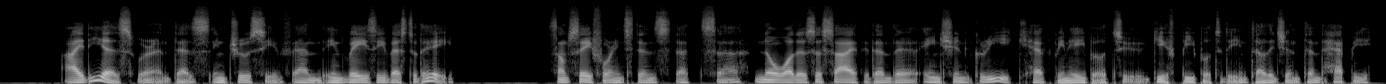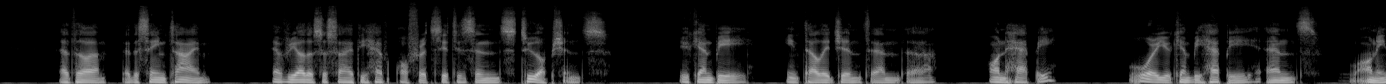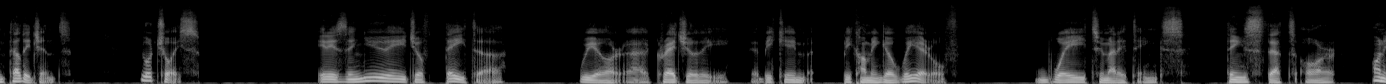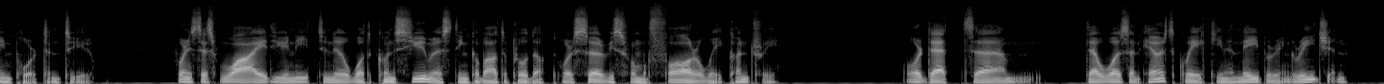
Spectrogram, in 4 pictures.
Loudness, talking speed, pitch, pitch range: -26 LUFS, 130 wpm, 100 Hz, 95-105 Hz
